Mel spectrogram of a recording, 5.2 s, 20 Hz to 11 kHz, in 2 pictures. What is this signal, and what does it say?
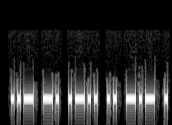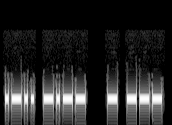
Morse code, heard as a keyed tone, about 25 wpm, 600 Hz. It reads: UNLIKELY TO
